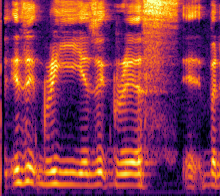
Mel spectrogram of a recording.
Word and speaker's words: Gris: it green is it griss but it's Greece apparently as far as I can tell it's pronounced Greece because it means gray uh and the idea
